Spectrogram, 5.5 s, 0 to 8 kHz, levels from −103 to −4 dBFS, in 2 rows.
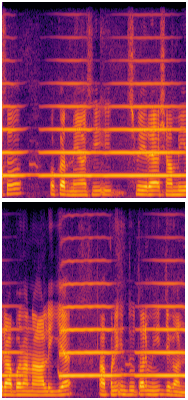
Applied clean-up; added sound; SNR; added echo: none; Trumpet; -2 dB; none.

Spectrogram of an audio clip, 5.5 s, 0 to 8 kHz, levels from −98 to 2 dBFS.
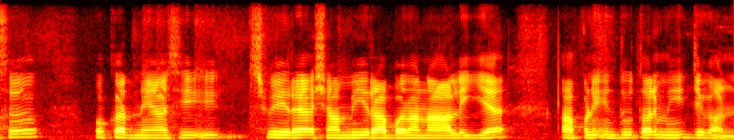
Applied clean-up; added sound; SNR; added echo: none; none; none; none.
